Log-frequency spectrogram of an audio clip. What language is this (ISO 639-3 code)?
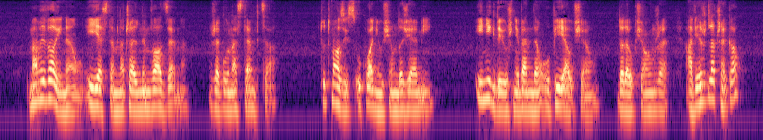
pol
